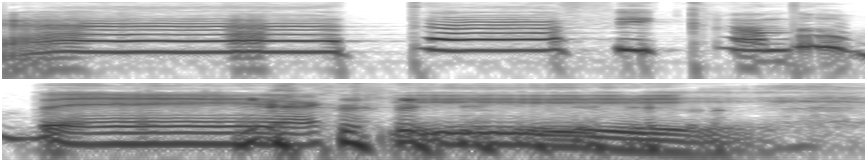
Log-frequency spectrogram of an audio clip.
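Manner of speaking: slow whine with the "ah" stretched out. Doing a bit about northeastern Brazilians: imitating a slow whiny Nordeste accent. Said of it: "just kinda like".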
